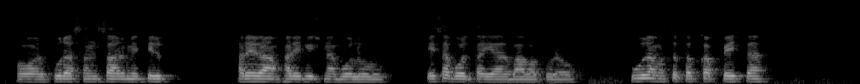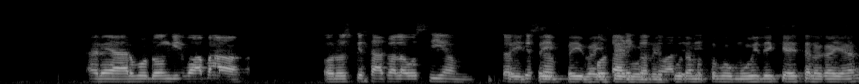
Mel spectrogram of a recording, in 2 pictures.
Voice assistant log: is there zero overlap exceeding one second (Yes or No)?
No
